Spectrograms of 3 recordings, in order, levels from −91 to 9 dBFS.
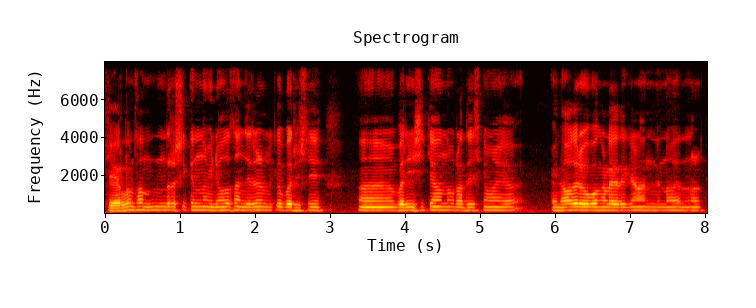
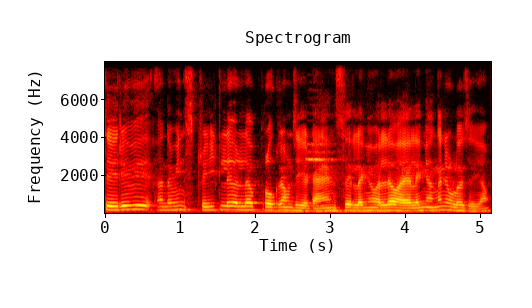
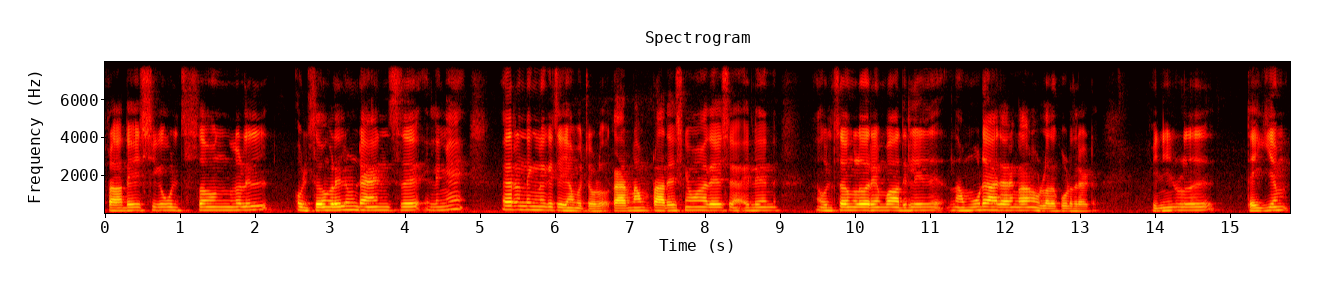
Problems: none marked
